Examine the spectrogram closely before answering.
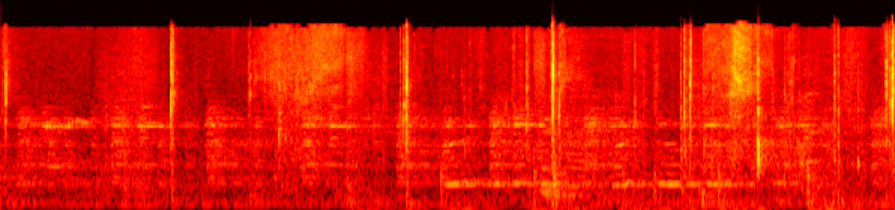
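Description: Playing cards tap and shuffle softly.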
